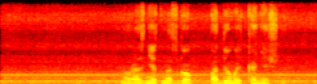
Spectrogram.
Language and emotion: Russian, angry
